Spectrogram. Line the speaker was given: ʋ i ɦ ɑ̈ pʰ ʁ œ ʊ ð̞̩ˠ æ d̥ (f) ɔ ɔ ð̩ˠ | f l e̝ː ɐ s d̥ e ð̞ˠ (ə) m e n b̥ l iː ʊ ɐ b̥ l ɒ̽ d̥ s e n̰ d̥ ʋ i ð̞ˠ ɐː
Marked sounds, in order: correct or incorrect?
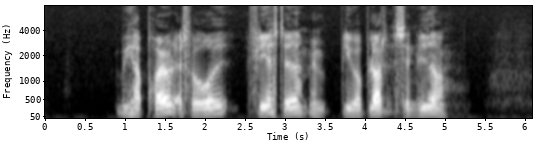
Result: correct, incorrect

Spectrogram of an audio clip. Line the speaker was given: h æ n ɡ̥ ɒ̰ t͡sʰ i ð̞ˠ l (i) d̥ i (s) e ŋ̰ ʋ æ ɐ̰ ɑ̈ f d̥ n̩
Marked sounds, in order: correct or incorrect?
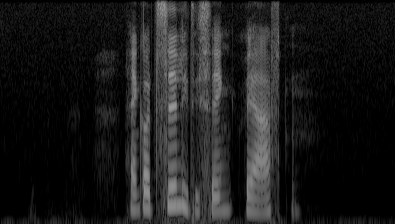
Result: correct, correct

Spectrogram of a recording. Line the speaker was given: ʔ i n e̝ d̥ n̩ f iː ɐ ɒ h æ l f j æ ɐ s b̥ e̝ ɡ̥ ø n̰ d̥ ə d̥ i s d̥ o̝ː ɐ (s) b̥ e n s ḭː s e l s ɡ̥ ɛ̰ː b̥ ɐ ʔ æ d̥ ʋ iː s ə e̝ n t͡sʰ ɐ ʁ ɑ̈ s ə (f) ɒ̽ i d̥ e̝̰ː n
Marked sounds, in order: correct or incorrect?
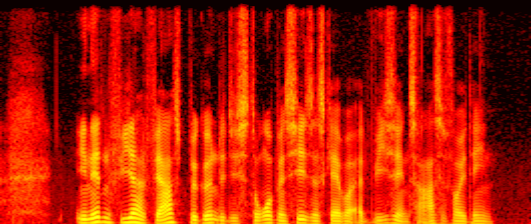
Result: incorrect, correct

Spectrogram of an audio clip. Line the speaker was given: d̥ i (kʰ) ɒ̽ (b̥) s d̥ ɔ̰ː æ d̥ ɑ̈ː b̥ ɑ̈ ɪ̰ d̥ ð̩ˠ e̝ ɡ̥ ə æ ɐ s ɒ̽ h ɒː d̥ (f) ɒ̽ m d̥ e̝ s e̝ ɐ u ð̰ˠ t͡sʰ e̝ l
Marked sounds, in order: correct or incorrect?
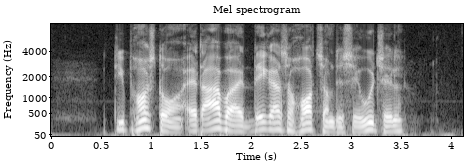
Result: incorrect, incorrect, incorrect

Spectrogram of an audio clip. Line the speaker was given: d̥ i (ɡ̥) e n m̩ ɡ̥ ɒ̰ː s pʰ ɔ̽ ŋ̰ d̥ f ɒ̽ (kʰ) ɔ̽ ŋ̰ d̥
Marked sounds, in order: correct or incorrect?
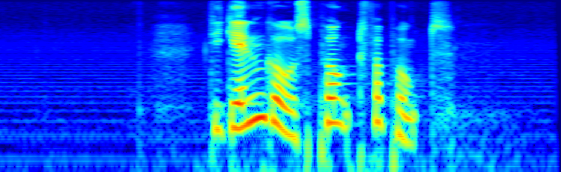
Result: correct, incorrect

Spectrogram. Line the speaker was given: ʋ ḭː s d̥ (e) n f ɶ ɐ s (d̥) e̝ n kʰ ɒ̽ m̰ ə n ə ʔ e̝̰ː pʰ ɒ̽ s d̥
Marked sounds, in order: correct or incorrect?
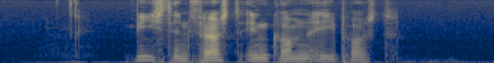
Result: correct, correct

